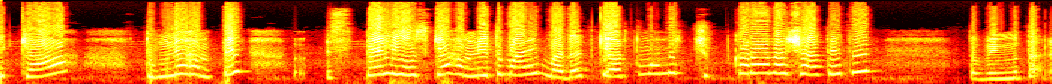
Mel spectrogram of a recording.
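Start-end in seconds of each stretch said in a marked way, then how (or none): 0.0-5.8 high, indignant outburst with a whiny catch; high-pitched shocked protest at being silenced; outraged overreaction. Acted. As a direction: act hurt and outraged, way over the top. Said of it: "ज़्यादा over react मत करो".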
